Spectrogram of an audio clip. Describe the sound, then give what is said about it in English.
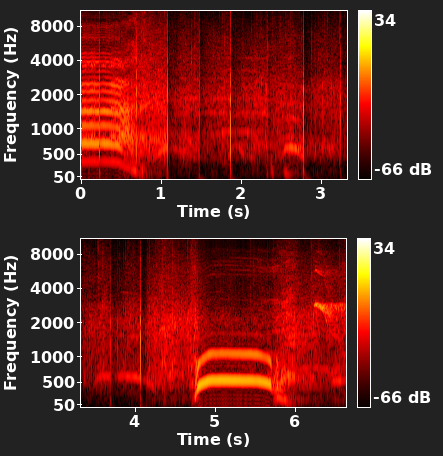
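An audience claps for Jesus in a dense, sustained burst of applause, with sharp individual claps popping through and a few drawn-out voices crying out over the top. “Now let's give Jesus a clap right now.”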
